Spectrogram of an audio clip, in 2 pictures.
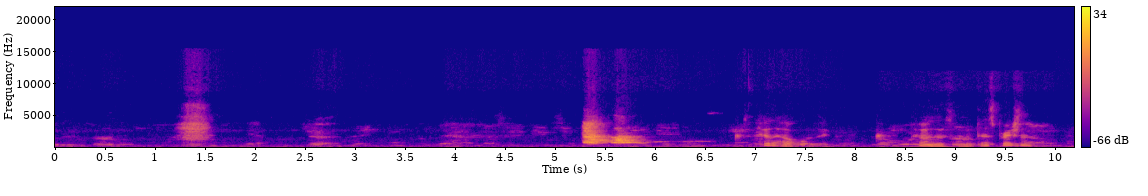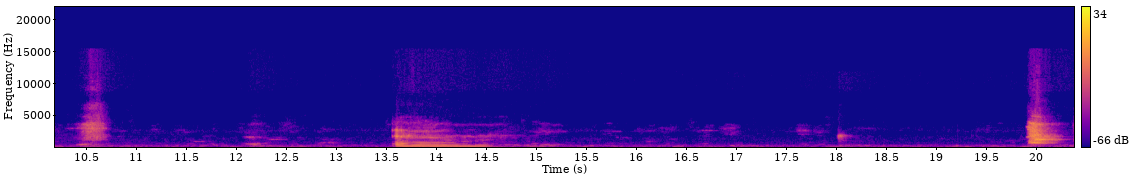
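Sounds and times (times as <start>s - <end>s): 
quiet low hum: 0.0s - 20.3s
dog barking: 5.3s - 6.0s, 19.9s - 20.3s
speech: 8.7s - 10.7s, 13.6s - 14.6s.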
